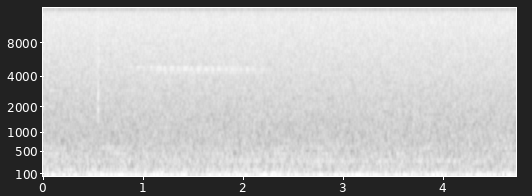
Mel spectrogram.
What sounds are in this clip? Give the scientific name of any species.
Junco hyemalis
